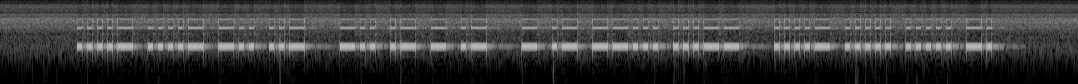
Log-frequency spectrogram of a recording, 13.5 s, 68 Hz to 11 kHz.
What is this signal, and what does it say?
Morse code (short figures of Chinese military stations), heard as a keyed tone, machine-sent, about 19 wpm, 670 Hz, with room echo. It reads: 4482 8101 0173 4559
